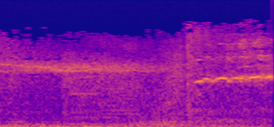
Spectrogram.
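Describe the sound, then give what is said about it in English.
A horse neighs loudly, a strained, wavering whinny with shifting pitch that fills the moment over a low rumbling background, with no talking. “Something very wrong with that horse.”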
